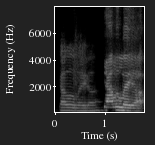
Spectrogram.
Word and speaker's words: Galilea: And I also thought, and I hope I pronounce it right, is it Galilea? Galilea. Okay, yes.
